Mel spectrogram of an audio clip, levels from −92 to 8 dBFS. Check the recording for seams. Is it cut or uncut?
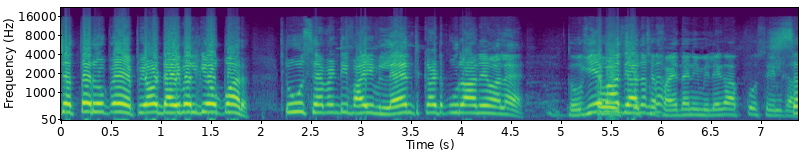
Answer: uncut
